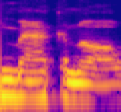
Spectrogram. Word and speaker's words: Mackinac: in the daytime like i know that um mackinac thank you i knew i was missing it i i could never i'm tongue-tied lately i don't know if mercury's retrograde yet but you told me mackinac when you first said it though yeah so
